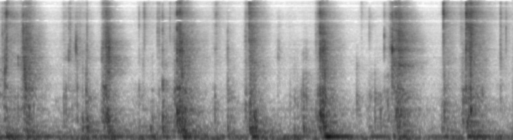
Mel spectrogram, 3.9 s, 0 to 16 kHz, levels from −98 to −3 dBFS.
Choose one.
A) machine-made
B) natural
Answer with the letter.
A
